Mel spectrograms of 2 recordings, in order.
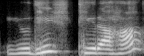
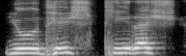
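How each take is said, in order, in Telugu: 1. ఈ పదం గాలి నిండిన h ధ్వనితో ముగుస్తుంది. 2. ఈ పదం sh ధ్వనితో ముగుస్తుంది. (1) "Yudhishthiraha followed by Sha will become uh, Ra plus Sha, Rash" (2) "Ra plus Sha, Rash"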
